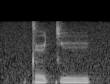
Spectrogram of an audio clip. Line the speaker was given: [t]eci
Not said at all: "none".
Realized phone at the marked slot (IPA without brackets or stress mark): t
